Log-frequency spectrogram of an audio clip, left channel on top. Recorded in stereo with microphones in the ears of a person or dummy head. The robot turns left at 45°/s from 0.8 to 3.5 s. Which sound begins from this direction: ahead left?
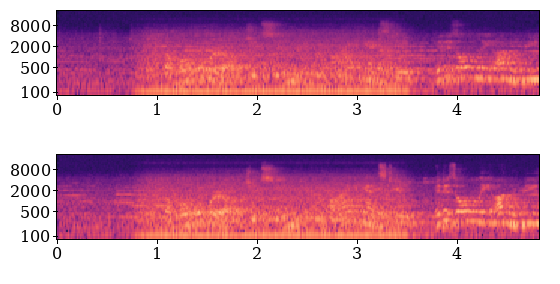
A man speaking, at 0.9 s.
